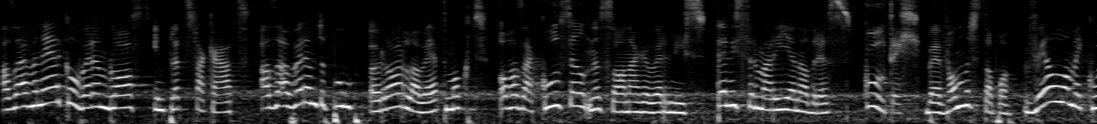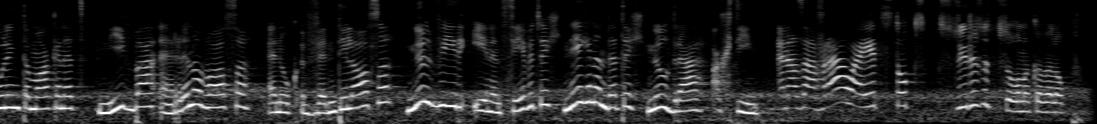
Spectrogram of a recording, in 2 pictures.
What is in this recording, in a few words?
reklam; cooltech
